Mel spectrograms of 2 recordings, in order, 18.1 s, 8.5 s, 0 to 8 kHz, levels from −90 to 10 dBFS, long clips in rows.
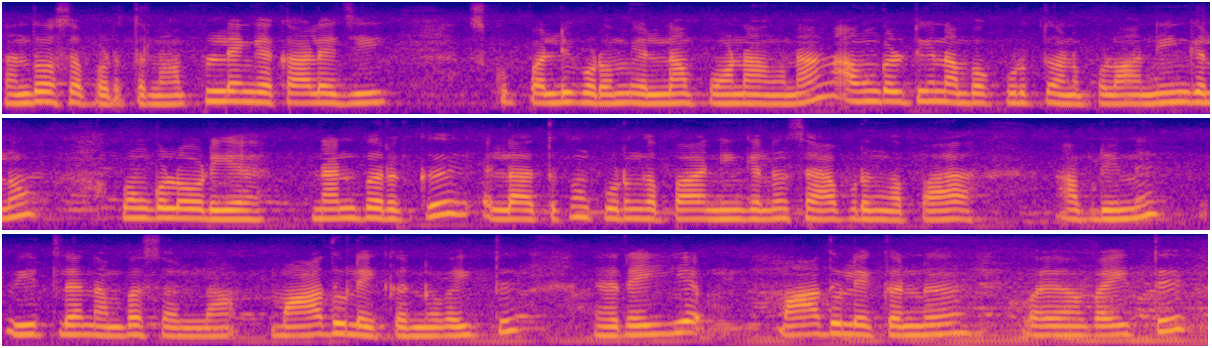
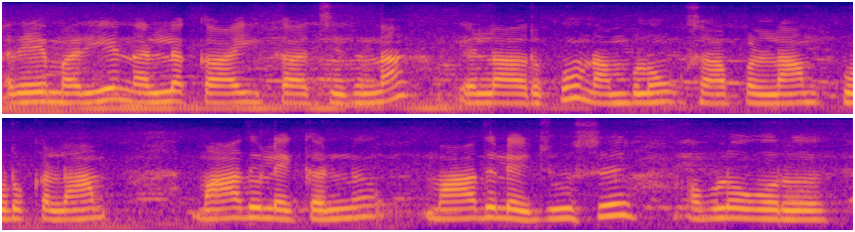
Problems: background sounds at intervals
